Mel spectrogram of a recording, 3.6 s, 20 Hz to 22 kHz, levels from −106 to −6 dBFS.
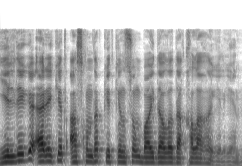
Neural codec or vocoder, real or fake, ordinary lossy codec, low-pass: none; real; none; none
